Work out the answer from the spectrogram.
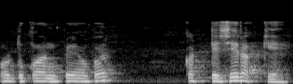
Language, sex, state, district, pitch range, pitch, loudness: Hindi, male, Uttar Pradesh, Shamli, 140-170 Hz, 145 Hz, -16 LUFS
